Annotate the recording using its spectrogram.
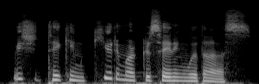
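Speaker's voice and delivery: high, bright-eyed filly exclaiming an idea. A narrator's reading. Sweetabelle proposing to take Pipsqueak along, excited. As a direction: blurt it out eagerly, pitched high. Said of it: "Sweetabelle exclaimed".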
